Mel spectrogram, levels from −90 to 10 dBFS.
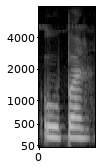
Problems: background sounds at intervals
